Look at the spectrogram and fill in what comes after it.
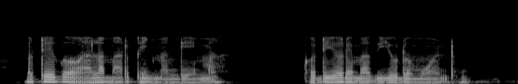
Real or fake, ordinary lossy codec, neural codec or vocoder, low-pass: fake; none; codec, 16 kHz, 16 kbps, FreqCodec, larger model; 3.6 kHz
